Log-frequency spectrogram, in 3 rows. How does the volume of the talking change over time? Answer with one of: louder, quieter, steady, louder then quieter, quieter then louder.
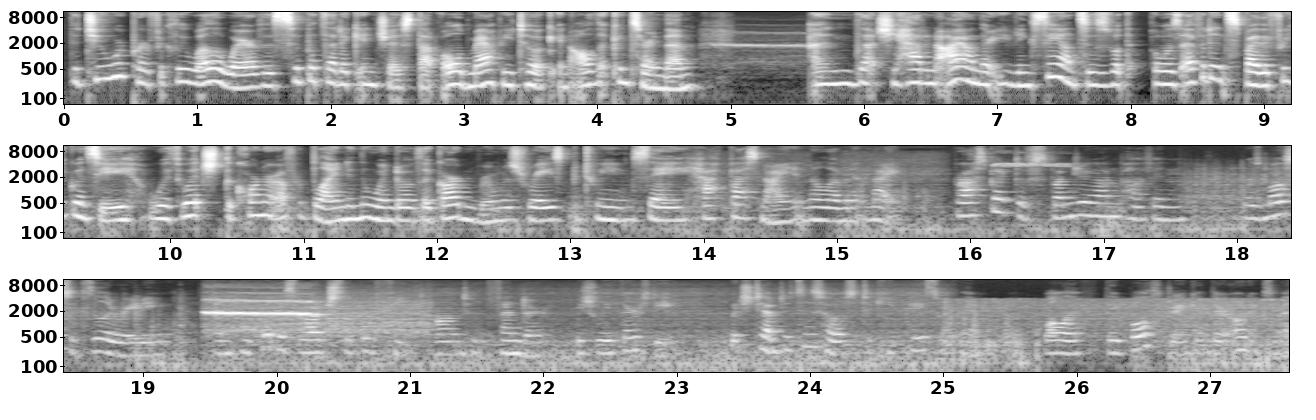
quieter.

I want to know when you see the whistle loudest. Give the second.
20 s.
